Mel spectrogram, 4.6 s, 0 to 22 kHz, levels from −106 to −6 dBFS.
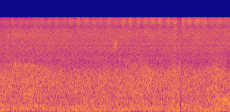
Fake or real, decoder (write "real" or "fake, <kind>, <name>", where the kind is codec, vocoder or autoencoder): fake, codec, SNAC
